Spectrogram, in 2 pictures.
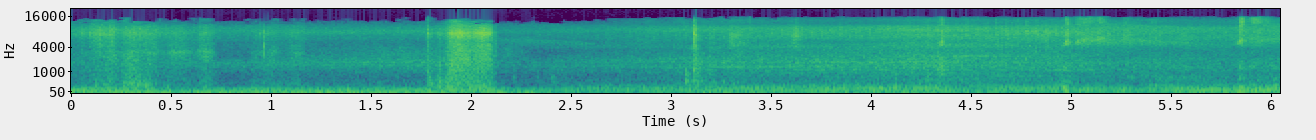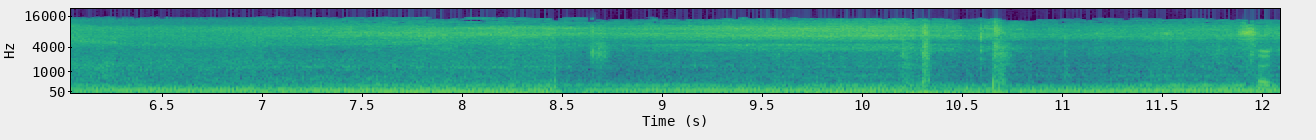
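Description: Pickup truck engine idling with a steady low rumble, and a few short knocks along the way.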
